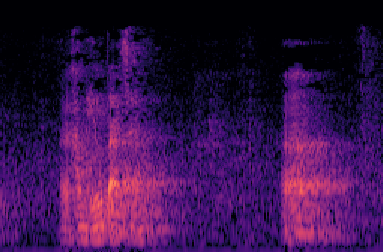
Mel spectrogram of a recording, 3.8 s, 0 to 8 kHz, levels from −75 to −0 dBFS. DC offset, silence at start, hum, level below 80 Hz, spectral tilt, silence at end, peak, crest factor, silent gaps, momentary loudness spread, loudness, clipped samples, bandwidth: under 0.1%; 0 s; none; -58 dBFS; -6.5 dB/octave; 0 s; -6 dBFS; 26 dB; none; 22 LU; -29 LUFS; under 0.1%; 6.4 kHz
